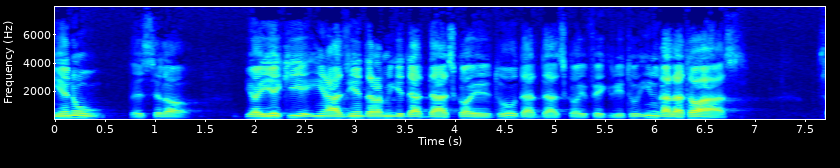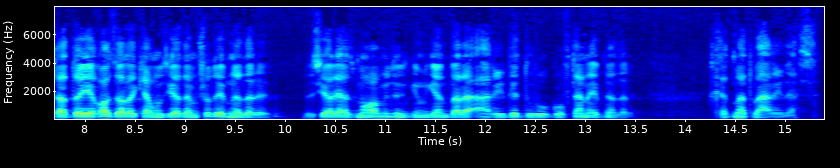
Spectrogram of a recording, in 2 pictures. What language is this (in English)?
Persian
